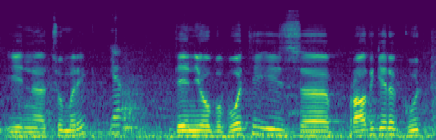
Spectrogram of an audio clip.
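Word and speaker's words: bobotie: It's baboti? Baboti? You pronounce it boboti.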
